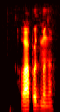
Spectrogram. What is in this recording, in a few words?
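"лапыдмыны", Komi, male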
